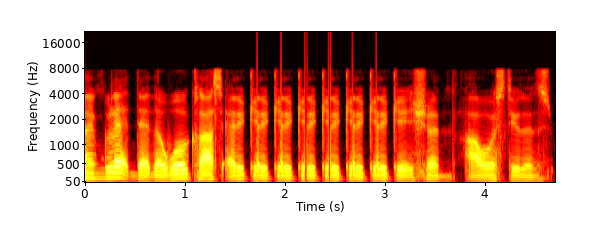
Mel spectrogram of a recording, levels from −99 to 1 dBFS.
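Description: From 1.71 s to 3.15 s the speech locks into a CD stuck on one turn: the same 0.24 s slice of audio plays six times in a row, each pass ending in a brief mute as the pickup jumps back to the same spot on the disc. It sounds like a rapid, perfectly even stutter. On a waveform the segment shows identical blocks repeating at 0.24 s intervals, separated by thin gaps; a spectrogram shows the same pattern tiled across time with narrow vertical breaks.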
